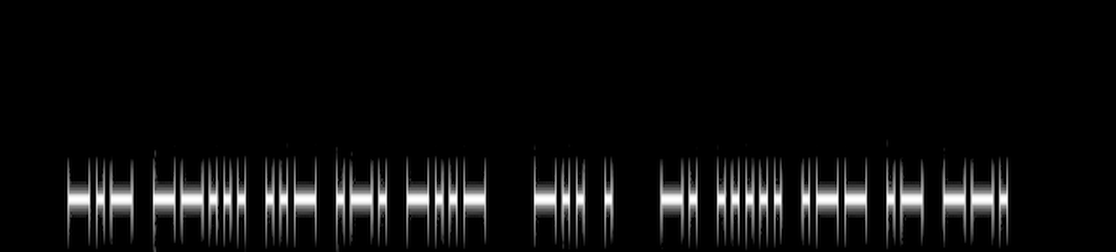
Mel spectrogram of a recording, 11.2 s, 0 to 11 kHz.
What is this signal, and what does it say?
Morse code, heard as a keyed tone, about 17 wpm, 700 Hz. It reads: K7URX DE N5WAG
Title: USA Callsign DE Callsign - 5 Characters - 17wpm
